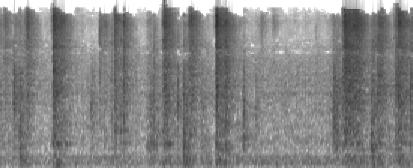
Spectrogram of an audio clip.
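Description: A dog's claws scrabbling and its body bumping against a plastic pet crate and wooden floor as it slides back into the crate: a string of knocks and scrapes, under a faint steady low hum.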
